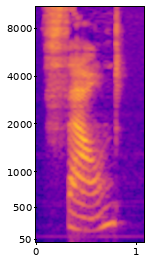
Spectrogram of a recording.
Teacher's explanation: you can see the tongue moving back as the lips come forward and round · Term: the ow as now D thong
